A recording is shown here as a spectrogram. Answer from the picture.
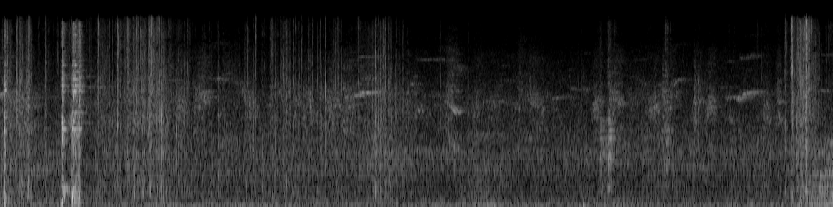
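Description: Zip-lock plastic bag crinkling in short, sharp bursts at the start and about a second in as a cotton ball is pulled out, then quieter handling with scattered light clicks, and another crinkle just before the end as the hand goes back into the bag.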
